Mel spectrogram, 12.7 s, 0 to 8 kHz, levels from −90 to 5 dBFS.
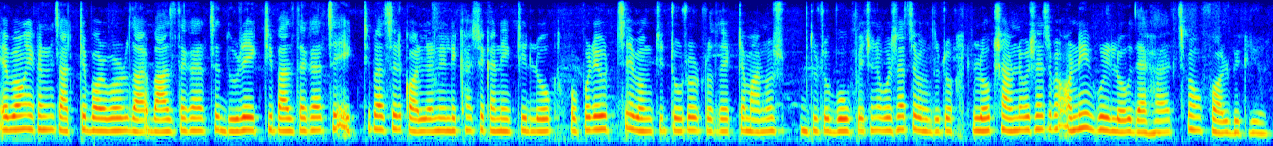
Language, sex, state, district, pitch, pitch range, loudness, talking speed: Bengali, female, West Bengal, Purulia, 220 Hz, 210-230 Hz, -20 LUFS, 230 wpm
